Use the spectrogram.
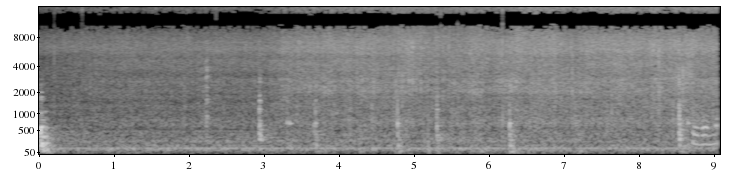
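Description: Amaranth leaves fry with pounded onion-chili paste in a pan, a close steady sizzle broken by scattered scraping ticks of a spoon stirring, with no voices.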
